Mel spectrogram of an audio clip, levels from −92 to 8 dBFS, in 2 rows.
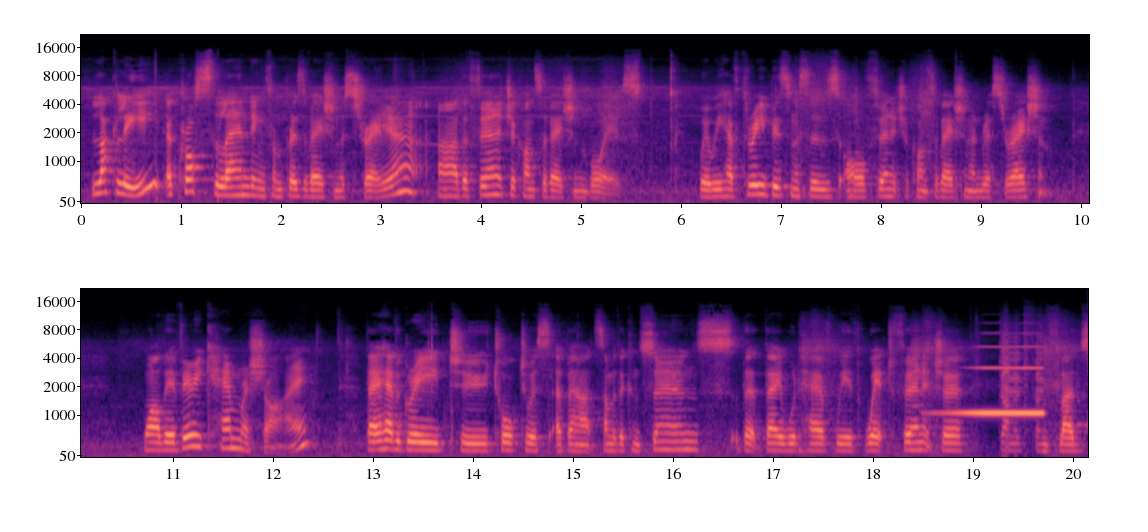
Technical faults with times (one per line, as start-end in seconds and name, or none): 18.49-19.76 loudspeaker feedback squeal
